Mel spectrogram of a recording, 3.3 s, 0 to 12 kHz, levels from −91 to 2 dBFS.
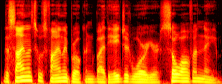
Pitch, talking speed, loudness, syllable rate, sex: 115 Hz, 215 wpm, -19 LUFS, 6.5 syllables/s, male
